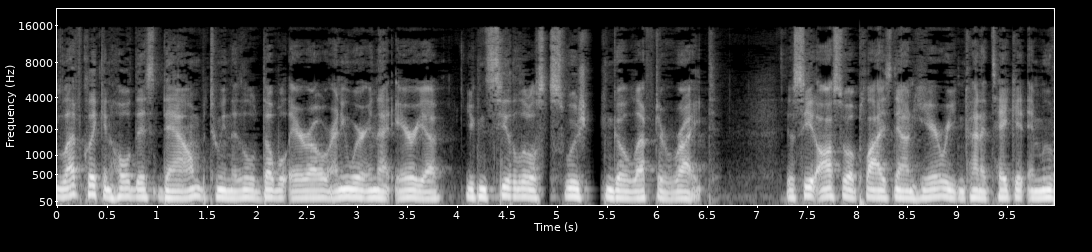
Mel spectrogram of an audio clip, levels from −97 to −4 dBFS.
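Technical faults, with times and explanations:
4.37 to 4.96 s, repeated stalls (stutter): Over a bit more than half a second the sound keeps catching and restarting, eight little hitches in all, the longest about 79 ms. Packets were turning up late or slower than playback, so the jitter buffer kept running dry, and each time the receiver stretched out the last bit of sound to bridge the hole. That filler makes up about 28% of the span, roughly 165 ms. Nothing's actually lost, but it drags and stutters.
5.32 to 5.47 s, call audio freeze: The sound stops moving forward for about 131 ms. It first carries on as a held, fading continuation of what came before, then drops to near silence for around 50 ms before picking up right where it left off. The likely cause is packets getting held up in transit, which emptied the jitter buffer and left the receiver to fill the wait. Nothing goes missing, but the gap pushes everything after it about 131 ms later.
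6.46 to 7.36 s, jitter buffer slow-down: Here the audio drifts slower, running at about 86% speed while the pitch stays put, so things sound drawn out. The jitter buffer was low, or had just raised its target delay, so the receiver built up a cushion by repeating single pitch periods and slivers of pauses over and over. All told it adds about 135 ms to the stretch.
9.43 to 9.97 s, jitter buffer speed-up: Right at the end things hurry along at about 110% speed, still at the same pitch. The jitter buffer was holding more audio than it wanted, the sort of backlog you get when delayed packets all land at once, so the receiver trimmed out short pieces of one or a few pitch periods in quick succession. Around 70 ms gets shaved off, and that's why it sounds a little rushed.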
